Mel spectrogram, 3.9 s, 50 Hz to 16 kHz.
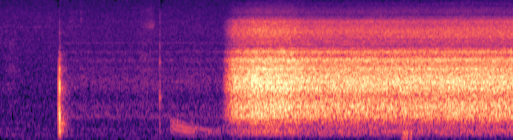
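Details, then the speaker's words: Old Midland 13-510A two-meter VHF transceiver under repair, first power-up on a 12 V supply into a dummy load; after clicks a steady hiss opens about two seconds then cuts cleanly: receiver and squelch working. "oh that's good squelch works"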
